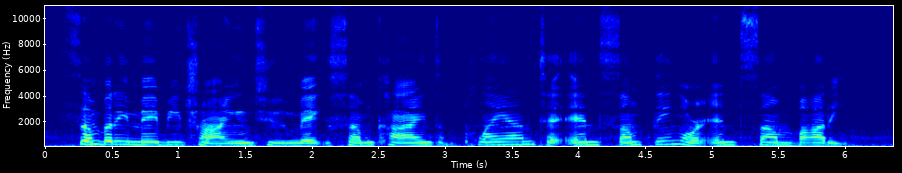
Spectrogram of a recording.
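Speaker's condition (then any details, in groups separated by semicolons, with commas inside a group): No condition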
